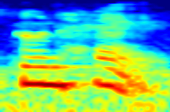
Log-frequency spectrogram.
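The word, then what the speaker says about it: Unhei: to joey and she nodded slowly yes it's pronounced un hey and it means grace mr kim added oon hey joey said slowly and this time perfectly that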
